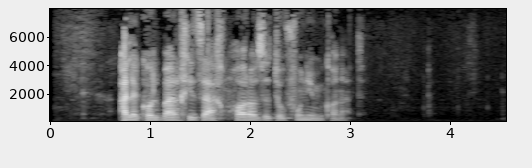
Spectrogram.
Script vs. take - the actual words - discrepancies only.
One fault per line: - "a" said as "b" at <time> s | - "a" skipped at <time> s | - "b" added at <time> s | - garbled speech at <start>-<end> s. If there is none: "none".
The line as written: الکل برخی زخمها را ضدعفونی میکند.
none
